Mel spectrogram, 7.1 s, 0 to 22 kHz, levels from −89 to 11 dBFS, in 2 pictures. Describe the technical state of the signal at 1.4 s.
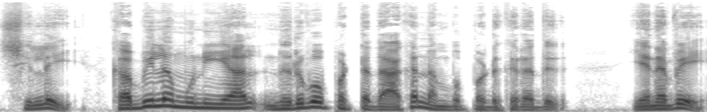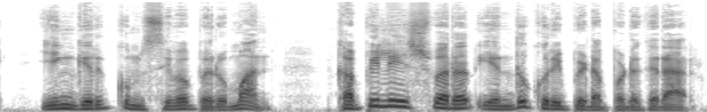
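At 1.4 s the speech signal is intact, with no dropout, clipping, glitch or other fault to be heard at that moment.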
